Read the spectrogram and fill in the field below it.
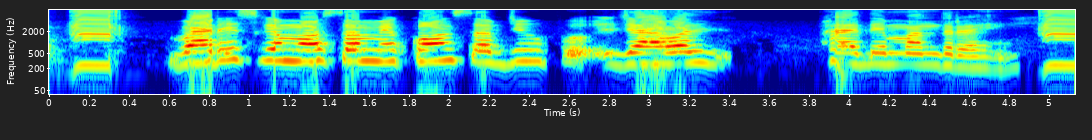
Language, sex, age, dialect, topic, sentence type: Bhojpuri, female, 25-30, Southern / Standard, agriculture, question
